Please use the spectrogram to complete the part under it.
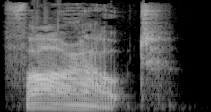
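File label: "far-out", British English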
